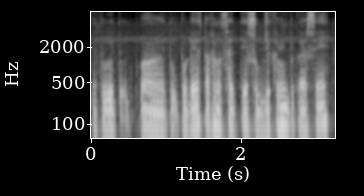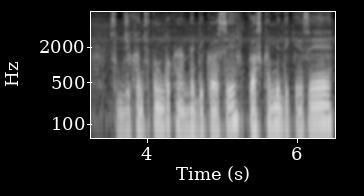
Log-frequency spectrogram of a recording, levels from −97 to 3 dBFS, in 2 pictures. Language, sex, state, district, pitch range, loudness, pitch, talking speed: Nagamese, male, Nagaland, Kohima, 85-95 Hz, -22 LUFS, 90 Hz, 165 wpm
